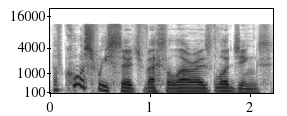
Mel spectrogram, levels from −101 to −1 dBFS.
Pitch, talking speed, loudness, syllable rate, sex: 140 Hz, 160 wpm, -16 LUFS, 5.5 syllables/s, male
